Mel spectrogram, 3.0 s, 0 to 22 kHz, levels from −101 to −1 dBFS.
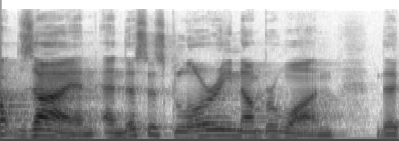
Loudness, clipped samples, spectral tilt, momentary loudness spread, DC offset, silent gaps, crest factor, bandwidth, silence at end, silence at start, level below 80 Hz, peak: -22 LUFS; under 0.1%; -4.5 dB/octave; 15 LU; 3%; none; 22 dB; 16 kHz; 0 s; 0 s; -64 dBFS; -2 dBFS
